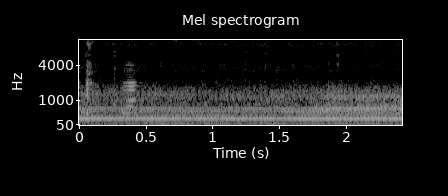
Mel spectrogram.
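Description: A steady, constant-pitch mechanical hum, low in level.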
